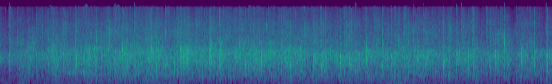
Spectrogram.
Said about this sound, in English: So if you guys could just give a round of applause.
